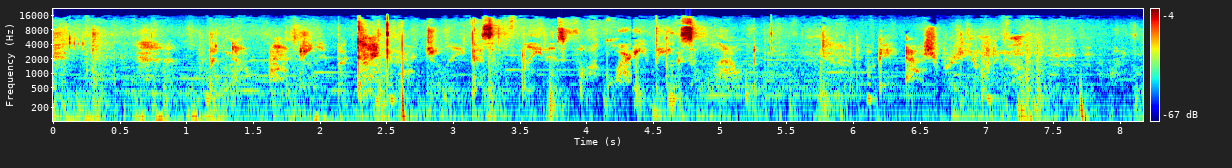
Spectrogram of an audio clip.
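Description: A girl whispering close to the microphone in short, breathy phrases, with faint music underneath.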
